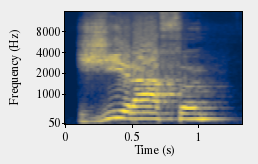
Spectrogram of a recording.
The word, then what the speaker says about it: girafa: G mais I tem som de G. Girafa, agitado.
